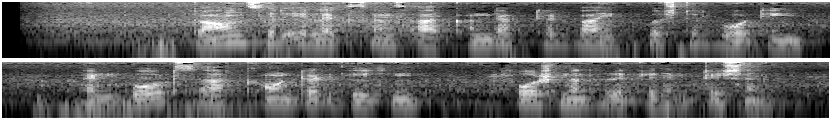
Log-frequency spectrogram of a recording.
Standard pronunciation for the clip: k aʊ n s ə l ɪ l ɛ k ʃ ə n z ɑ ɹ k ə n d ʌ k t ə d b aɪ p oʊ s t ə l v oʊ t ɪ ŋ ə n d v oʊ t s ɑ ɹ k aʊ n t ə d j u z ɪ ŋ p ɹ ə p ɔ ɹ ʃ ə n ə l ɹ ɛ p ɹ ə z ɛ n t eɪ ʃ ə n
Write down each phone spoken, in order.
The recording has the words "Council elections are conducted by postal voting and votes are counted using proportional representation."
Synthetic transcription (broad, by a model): k aʊ n s ə l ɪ l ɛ k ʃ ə n s ɑ ɹ k ə n d ʌ k t ə d b aɪ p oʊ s t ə l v oʊ t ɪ ŋ ə n d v oʊ t s ɑ ɹ k aʊ n t ə d j u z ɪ ŋ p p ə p ɔ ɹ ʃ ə n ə l ɹ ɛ p ɹ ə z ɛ n t eɪ ʃ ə n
